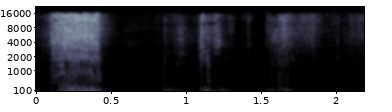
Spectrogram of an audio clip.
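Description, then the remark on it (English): A sheet of paper rips: one long loud tearing rasp, then a few shorter, softer tears and crinkles that trail off, with no one speaking. “I don't know whether she thought that people could hear, like when I tear the piece of paper, tearing up the speech.”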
